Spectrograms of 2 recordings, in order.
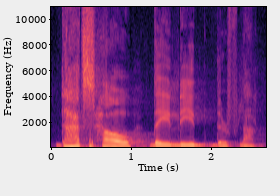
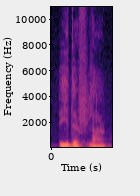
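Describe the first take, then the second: First: Said in the usual way. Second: Softer, lower repeat of "Lead their flock"; preacher echoing his point much softer; quiet echo. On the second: Shown as a demonstration.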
